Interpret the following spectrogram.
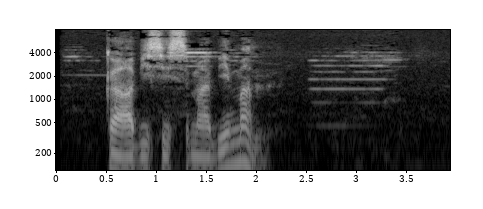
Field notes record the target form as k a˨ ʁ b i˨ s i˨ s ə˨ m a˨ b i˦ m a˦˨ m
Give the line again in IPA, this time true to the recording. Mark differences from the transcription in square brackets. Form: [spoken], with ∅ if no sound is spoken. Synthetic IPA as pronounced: k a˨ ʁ b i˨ s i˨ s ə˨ m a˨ b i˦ m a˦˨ m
